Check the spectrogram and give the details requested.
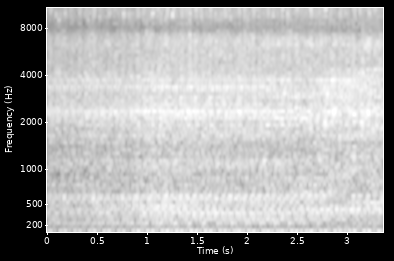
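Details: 4020 LP propane tractor idling. Even, low putter of about 200 beats a minute, steady and smooth with no misses. A healthy idle.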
